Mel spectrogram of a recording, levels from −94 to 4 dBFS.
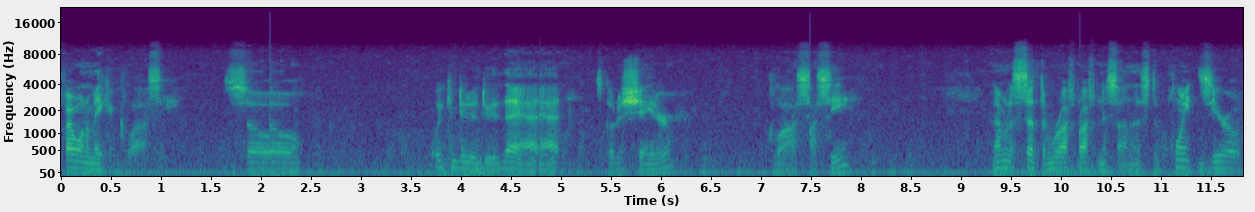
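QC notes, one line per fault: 2.08–2.28 s, 4.78–4.98 s, 7.48–7.68 s, 10.18–10.38 s: overlapping chunks. The audio was handled in 2.5 s blocks, and each new block starts 200 ms before the previous one finished, so that 200 ms stretch plays twice at every join. The doubled material is heard as a brief stutter, recurring at a steady interval of about 2.7 s.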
